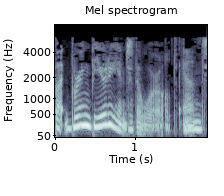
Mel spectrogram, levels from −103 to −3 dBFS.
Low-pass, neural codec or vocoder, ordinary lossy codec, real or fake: 7.2 kHz; vocoder, 22.05 kHz, 80 mel bands, WaveNeXt; MP3, 24 kbps; fake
